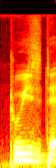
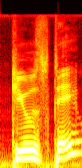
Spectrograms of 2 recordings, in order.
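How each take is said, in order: First: টুইসডে as "twis-dey", falling at the end; mistaken TUESDAY. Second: টিউসডে as "tyoos-dey", higher, rising at the end; corrected TUESDAY. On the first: Teacher showing students how not to recite, টুইসডে as "twis-dey". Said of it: "এভাবে না হন". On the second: Teacher reciting the list correctly, টিউসডে as "tyoos-dey". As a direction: start টিউসডে with "tyoos" and lift it. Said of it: "ঠিক হইবেন". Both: Shown as a demonstration.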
